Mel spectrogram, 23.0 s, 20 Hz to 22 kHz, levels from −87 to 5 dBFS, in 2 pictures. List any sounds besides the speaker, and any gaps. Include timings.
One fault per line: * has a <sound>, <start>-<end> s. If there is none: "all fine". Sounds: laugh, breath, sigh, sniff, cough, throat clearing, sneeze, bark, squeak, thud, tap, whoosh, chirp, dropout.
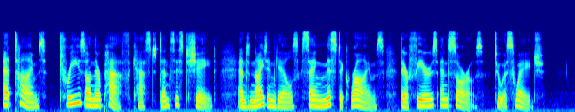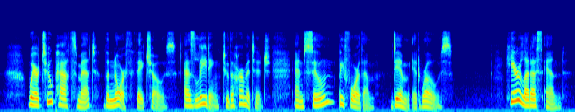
all fine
